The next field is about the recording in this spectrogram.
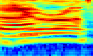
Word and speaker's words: Euron: Euron. Ja precis, han spelas av Pilou Aspek som ju ledde Eurovision 2014. – Eh, Exakt, det är kanske det hans namn kommer ifrån. – Precis. Euron, ah, Eurovision Song Contest.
